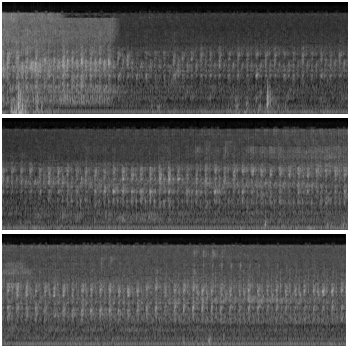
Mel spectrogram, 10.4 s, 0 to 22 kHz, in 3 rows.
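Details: 2011 KIA Sportage, G4KD engine, 220,000 km, last cold start before overhaul: cold idle with a steady low drone and a light repeating metallic tapping; internal engine knock.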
